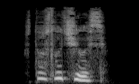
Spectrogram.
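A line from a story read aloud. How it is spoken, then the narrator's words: Breathless. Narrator (Russian): выдохнула она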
